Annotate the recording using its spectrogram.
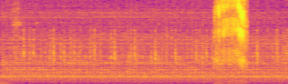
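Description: Steady low background hum of the recording room with faint hiss, and one brief noise about three seconds in.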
